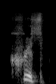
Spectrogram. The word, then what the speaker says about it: Krisp: noisy, you can use an app called Crisp. It's spelled KRISP, and it helps mute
